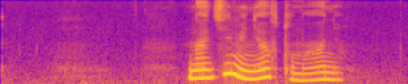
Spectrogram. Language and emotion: Russian, sad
